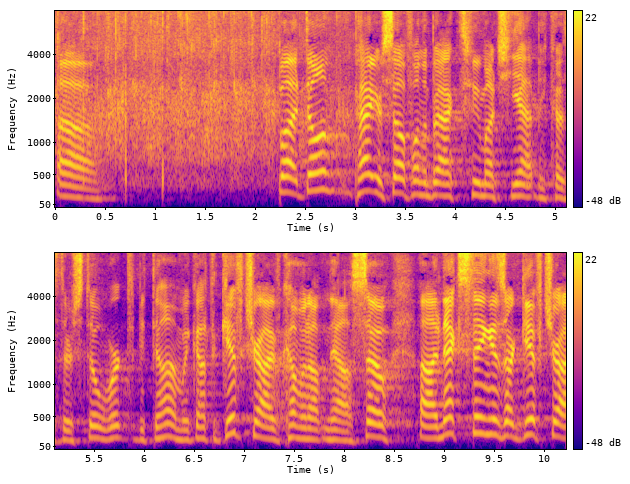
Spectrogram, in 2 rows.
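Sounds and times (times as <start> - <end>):
speech: 0.0 - 0.6, 2.2 - 10.2
crowd applauding: 0.0 - 3.1.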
